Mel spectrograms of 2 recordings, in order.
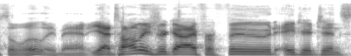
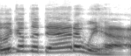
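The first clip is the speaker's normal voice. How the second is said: high, showy mock brag; lightly voiced bragging data nerd; mock boastful; 11 semitones higher than usual. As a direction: show off the data like a proud pitchman.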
